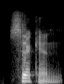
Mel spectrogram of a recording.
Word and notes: sicken: American English

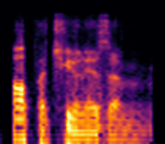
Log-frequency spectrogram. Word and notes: opportunism: British English

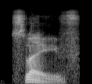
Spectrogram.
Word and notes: slave: British English

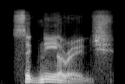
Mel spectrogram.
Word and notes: seigniorage: British English

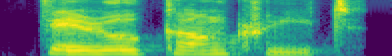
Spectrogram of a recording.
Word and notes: ferroconcrete: Indian

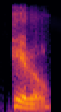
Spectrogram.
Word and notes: hero: Indian

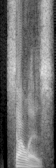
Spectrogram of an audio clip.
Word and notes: solace: American English

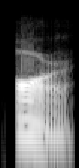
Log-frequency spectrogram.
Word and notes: our: American English

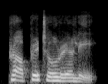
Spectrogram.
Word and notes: proprietorially: Indian

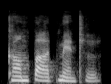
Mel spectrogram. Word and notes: compartmental: Indian

